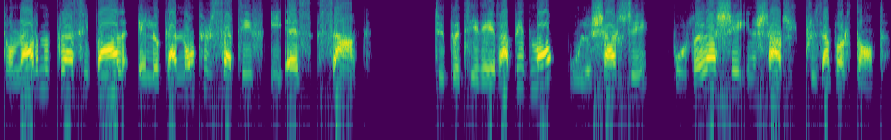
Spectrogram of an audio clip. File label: tutorial pulse cannon, french; Battle Engine Aquila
